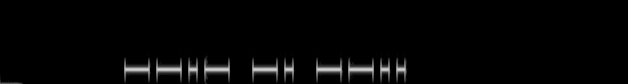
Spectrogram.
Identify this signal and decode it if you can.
Morse code, heard as a keyed tone, about 15 wpm, 700 Hz. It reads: QNZ
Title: USA Call Sign Postfixes - 3 Letters 15wpm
